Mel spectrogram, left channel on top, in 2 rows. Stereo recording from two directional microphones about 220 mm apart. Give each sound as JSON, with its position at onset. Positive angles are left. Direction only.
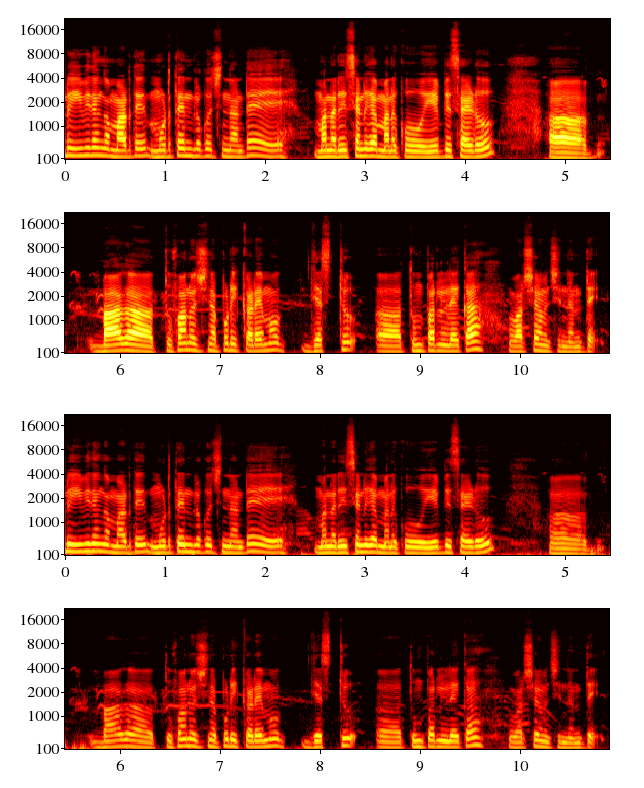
{"t": 0.0, "sound": "speech", "side_deg": -10}
{"t": 4.8, "sound": "speech", "side_deg": 35}
{"t": 6.2, "sound": "speech", "side_deg": -5}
